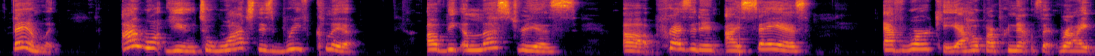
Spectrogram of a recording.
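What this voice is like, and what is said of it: Mississippi American accent. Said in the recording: “my Mississippi accent”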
